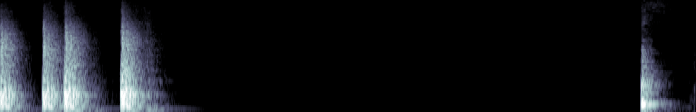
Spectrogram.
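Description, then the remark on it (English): A few quick, light knocks on a door, then a long silence, then two more soft raps. The knocking is quiet, with no voices. “As this all is going on, you suddenly hear a light knocking on the door.”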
